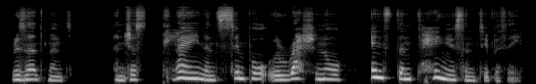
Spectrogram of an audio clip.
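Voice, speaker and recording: A woman's voice: on the high side, mellow, no room sound, clean studio sound. A woman from France, a native French speaker with a French-tinged English accent, reading a scripted story as an amateur narrator. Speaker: amateur podfic reader.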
